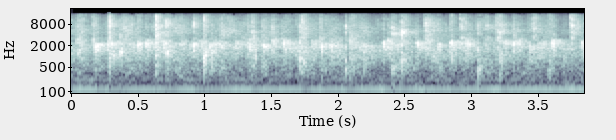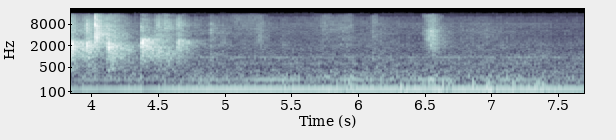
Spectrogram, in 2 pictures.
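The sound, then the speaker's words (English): An audience at a poetry and jazz performance gives a performer another round of applause, a burst of dense, crackling clapping that carries on for several seconds, then quickly dies away, leaving only a low, steady hum. “As we bring up Lyle Merriam, let's give Bob McKenzie another hand.”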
